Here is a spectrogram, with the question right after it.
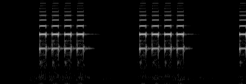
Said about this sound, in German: Früh am Morgen, der Wecker klingelt. Es ist kalt, man quält sich aus dem Bett.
